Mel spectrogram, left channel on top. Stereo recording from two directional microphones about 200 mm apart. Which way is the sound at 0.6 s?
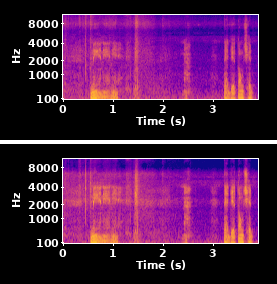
Centre (ahead or behind).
